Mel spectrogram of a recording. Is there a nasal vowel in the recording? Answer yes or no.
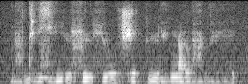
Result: no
